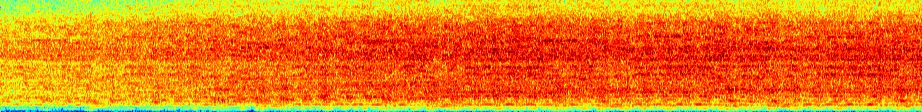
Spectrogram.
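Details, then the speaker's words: Engine cranked while data-logging fuel pressure and ICP, both coming up slowly: slow steady cranking about three turns a second without catching; long crank, no start, cause not confirmed. "ICP is now finally coming up slowly we have fuel pressure yeah you can hear the engine slow down"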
